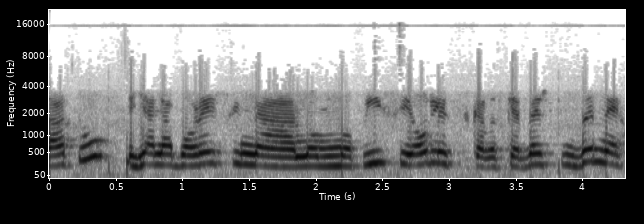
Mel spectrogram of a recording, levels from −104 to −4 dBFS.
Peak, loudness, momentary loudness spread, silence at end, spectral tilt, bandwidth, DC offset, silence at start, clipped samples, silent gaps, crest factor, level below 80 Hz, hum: -4 dBFS; -16 LUFS; 5 LU; 0 s; -7.5 dB/octave; 16.5 kHz; under 0.1%; 0 s; under 0.1%; none; 10 dB; -54 dBFS; none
